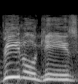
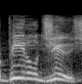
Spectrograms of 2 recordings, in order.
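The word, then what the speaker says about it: Betelgeuse: heard about this star it's called Beetle geese or Beetle Juice you can pick your pronunciation I'm obviously going with Beetle Juice and Beetle Juice is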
